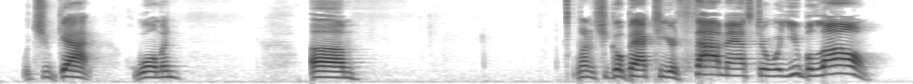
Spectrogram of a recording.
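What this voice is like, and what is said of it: Put-on Southern accent. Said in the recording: “I don't know why I've adopted this southern accent, but it's fucking fun. ... It's just fun to act like that in that accent.”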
